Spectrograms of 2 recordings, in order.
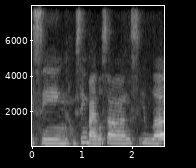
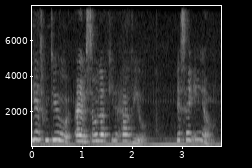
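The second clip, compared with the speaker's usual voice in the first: put-on baby talk; 9 semitones higher than usual. Mom speaking for baby.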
